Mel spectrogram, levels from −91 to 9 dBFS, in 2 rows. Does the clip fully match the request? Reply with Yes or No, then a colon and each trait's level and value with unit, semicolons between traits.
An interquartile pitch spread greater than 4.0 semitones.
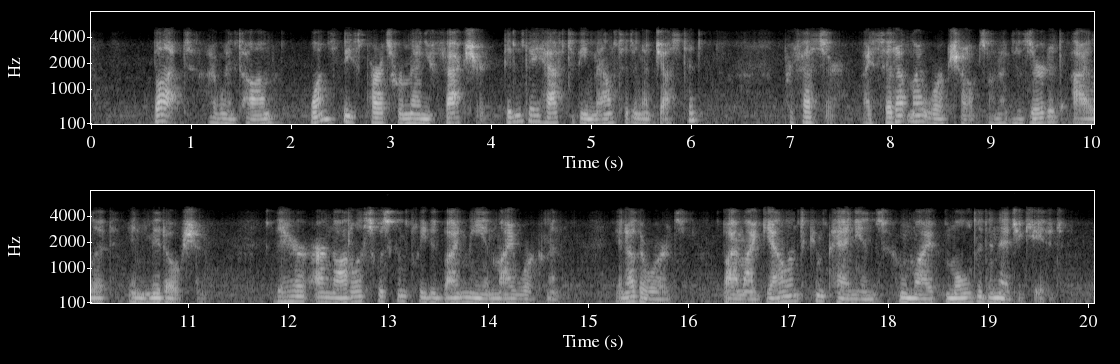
No: average, 3.2 semitones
